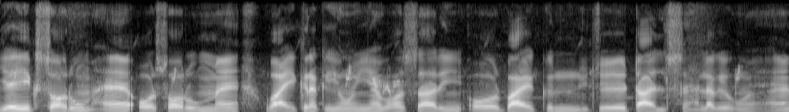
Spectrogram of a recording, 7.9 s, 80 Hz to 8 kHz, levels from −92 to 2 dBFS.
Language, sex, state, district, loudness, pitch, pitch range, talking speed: Hindi, male, Bihar, Katihar, -19 LUFS, 105 Hz, 105-110 Hz, 150 wpm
